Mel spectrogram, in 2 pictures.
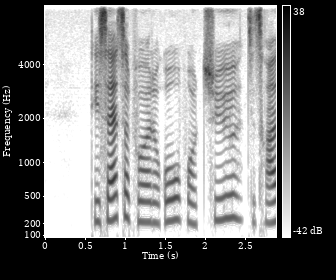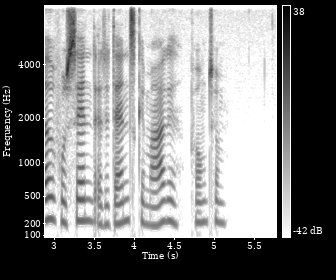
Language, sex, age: Danish, female, 47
